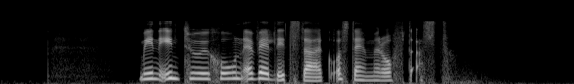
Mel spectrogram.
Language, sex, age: Swedish, female, 29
